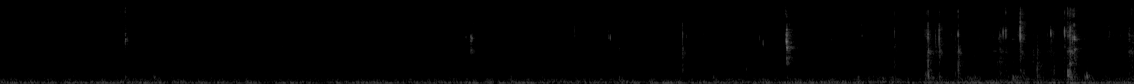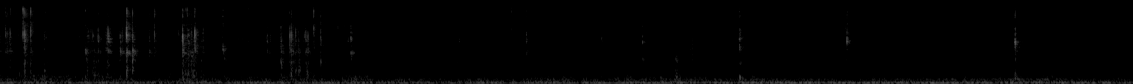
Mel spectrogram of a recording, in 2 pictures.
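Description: Faint chewing and mouth noises from a person eating a candy, with sporadic clicks and a denser run of wrapper crinkling and small clicks in the middle, as the plastic candy wrapper is handled.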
